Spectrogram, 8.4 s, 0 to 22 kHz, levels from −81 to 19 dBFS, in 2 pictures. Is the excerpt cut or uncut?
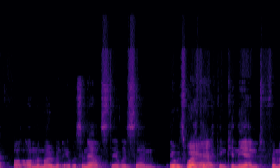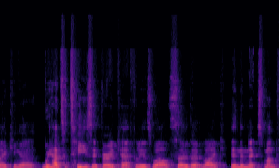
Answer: uncut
